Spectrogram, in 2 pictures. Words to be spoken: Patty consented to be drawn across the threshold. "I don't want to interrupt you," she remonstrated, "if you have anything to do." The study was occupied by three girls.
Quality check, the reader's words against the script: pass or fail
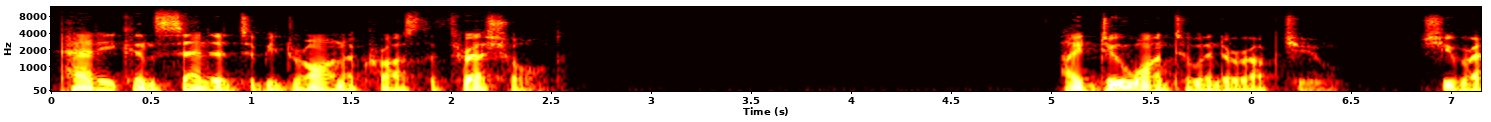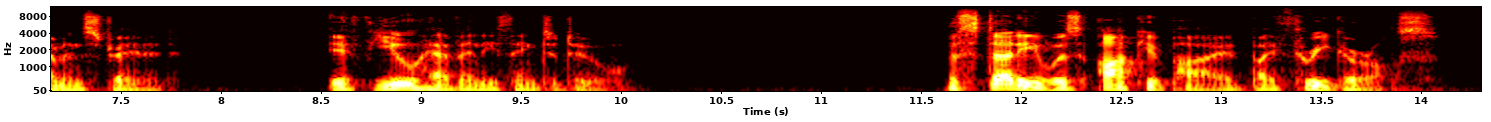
fail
